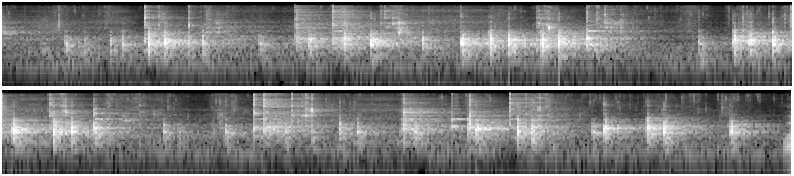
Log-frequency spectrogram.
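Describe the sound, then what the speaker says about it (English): Fish pakora ingredients with cilantro, chili and garlic-ginger paste are stirred in a bowl, giving steady repeated scraping and clinking of a utensil against the sides in close rhythmic bursts, with no voices. "Let's give that a little mix."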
